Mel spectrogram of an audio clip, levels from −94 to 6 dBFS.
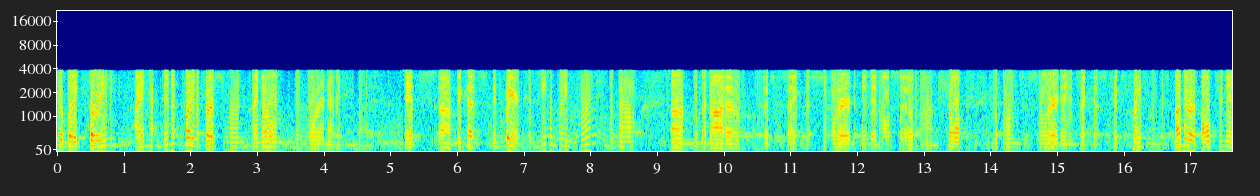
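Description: Throughout the speech, a mu-law and A-law mix-up: audio encoded as A-law is decoded as mu-law, scrambling levels so the voice sounds harsh and distorted while pauses fill with noise. The waveform shows jagged, uneven amplitudes and raised silences; the spectrogram shows broadband grit below the 4 kHz telephone ceiling.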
